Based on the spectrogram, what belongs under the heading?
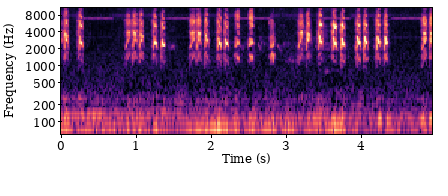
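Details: Sooty-headed bulbul protecting and caring for its young: rapid bursts of short, harsh chattering notes, some paired and some in quick runs, with a faint low rumble beneath.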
